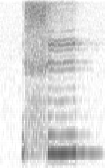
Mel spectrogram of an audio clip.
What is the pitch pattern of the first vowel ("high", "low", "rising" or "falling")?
high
